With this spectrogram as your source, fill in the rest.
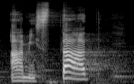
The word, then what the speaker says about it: amistad: Por ejemplo, amistad, comprar, suenan fuerte en la última sílaba, pero no está señalada gráficamente.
